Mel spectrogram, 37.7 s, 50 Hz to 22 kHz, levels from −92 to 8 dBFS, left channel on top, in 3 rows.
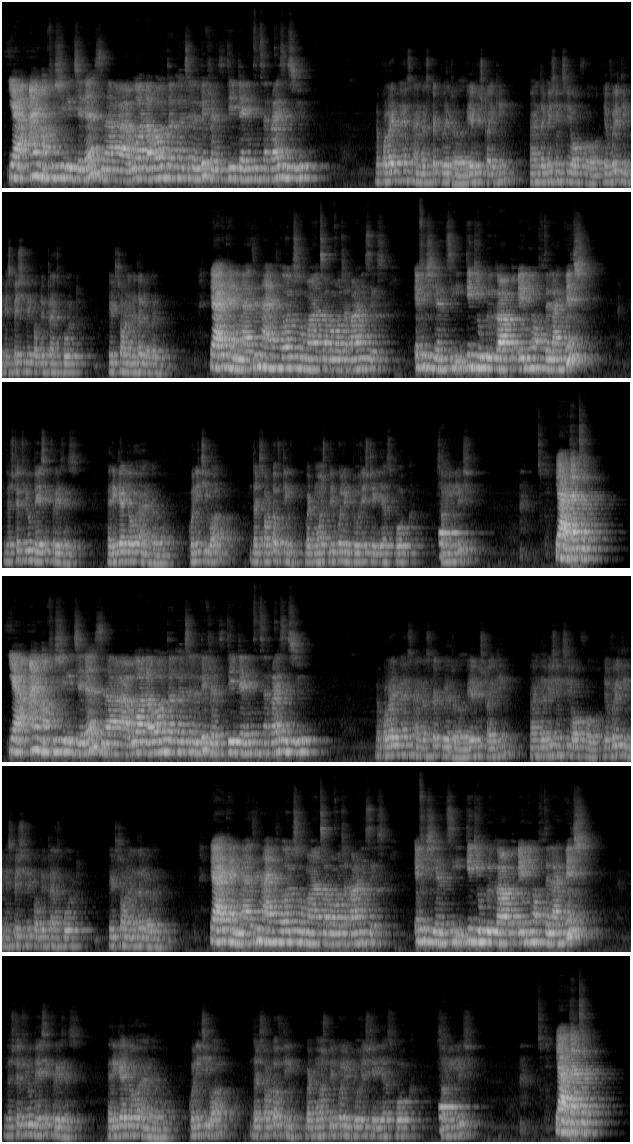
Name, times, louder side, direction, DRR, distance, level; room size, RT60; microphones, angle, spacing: voice 1, 0.1-6.1 16.7-20.2 20.8-24.2 33.9-34.2 36.2-36.8, equal, 5° left, -6 dB, 1.0 m, -26 dB
voice 2, 7.5-10.1 10.6-14.0 14.7-15.7 25.2-26.6 27.3-28.5 28.9-29.5 30.1-33.2 33.9-34.5, left 1 dB, 35° left, -1 dB, 0.6 m, -34 dB
4.2 x 2.0 x 2.7 m, 0.99 s
head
